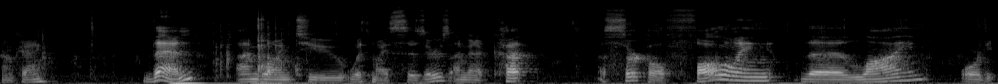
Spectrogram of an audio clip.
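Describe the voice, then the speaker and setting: Man, mid-pitched voice, art teacher, informal step-by-step instructions, rambling asides, faint noise and clicks behind. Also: animated, slow pace. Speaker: art educator, host. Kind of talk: casual step-by-step craft tutorial. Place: home studio. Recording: clear background noise, small clicks.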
